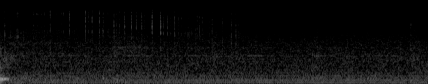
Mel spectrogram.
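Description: Faint, soft crackle of the paper protective film being peeled off a new iPhone's screen, the ticks mostly in the first second and a half, over a steady low hum.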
